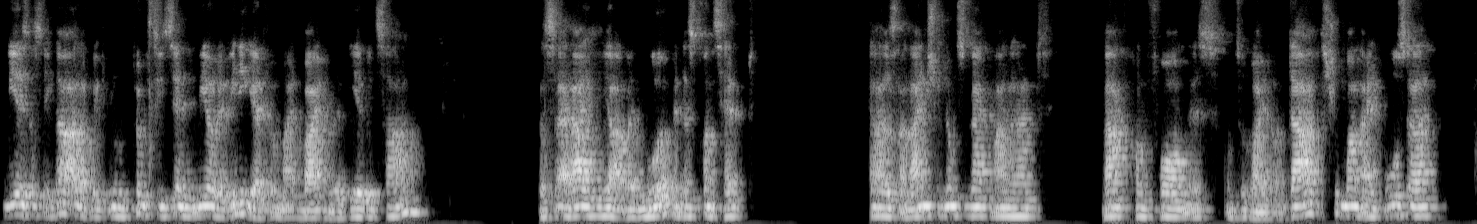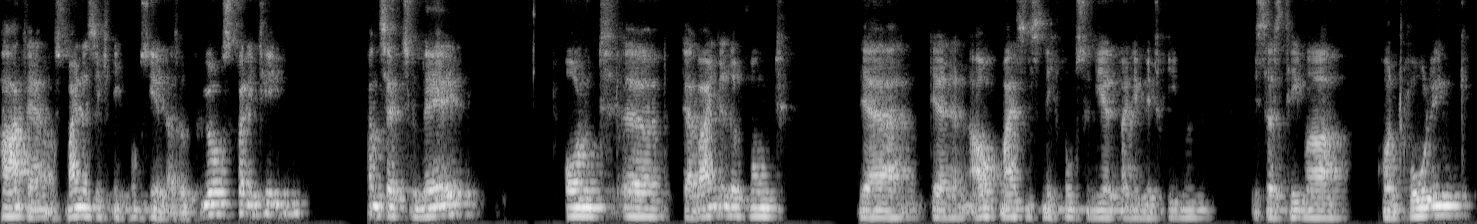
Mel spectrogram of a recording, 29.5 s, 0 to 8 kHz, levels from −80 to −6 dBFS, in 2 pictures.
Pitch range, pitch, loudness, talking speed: 95-120 Hz, 110 Hz, -22 LUFS, 140 wpm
